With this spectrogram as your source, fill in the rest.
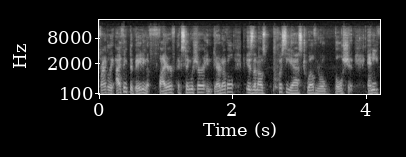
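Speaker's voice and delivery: normal talking voice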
